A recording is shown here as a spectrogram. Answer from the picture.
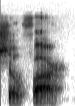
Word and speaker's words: shofar: And it's pronounced shofar.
